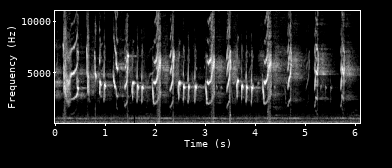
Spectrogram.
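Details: Cendet, or long-tailed shrike, tutor song said to be sought by judges: quick groups of high, looping whistles and sharp upslurred chirps in uneven phrases, with a low steady hum behind.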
